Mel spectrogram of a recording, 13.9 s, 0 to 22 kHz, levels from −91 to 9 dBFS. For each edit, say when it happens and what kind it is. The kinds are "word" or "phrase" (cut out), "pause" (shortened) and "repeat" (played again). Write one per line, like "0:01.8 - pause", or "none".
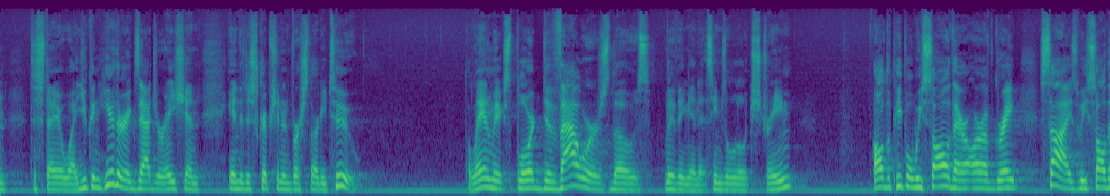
none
